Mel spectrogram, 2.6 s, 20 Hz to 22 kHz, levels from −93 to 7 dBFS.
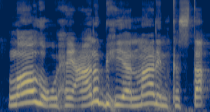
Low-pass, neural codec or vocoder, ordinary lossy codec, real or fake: none; vocoder, 44.1 kHz, 128 mel bands, Pupu-Vocoder; none; fake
